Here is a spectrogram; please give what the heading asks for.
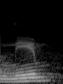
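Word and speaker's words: name: Silent letter में हमने लिखा है यहाँ पर नेम। अब यहाँ पर देखिए ये ई का उच्चारण नहीं करते, लिखा तो होता है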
